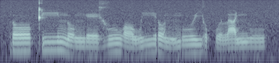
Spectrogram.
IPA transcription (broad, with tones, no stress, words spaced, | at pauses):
ɾoː˦kʼiː˦no˨ŋeː˨ ɣu˦wɔ˨wiː˦ ɾo˨nmuː˦ jʊ˦pʊ˨la˦ ɲu˦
